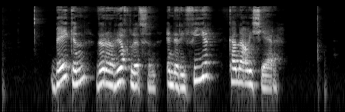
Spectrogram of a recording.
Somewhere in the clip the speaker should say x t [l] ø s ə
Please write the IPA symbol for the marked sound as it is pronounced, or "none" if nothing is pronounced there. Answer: l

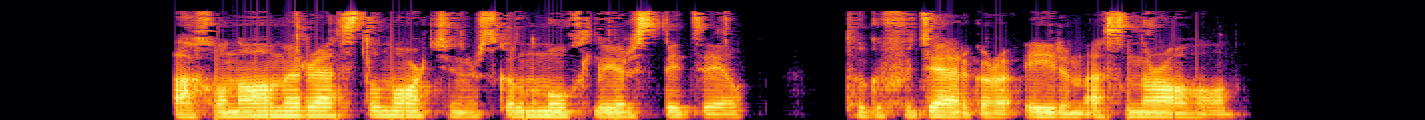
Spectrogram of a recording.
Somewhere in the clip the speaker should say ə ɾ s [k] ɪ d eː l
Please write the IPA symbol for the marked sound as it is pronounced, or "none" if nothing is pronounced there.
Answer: p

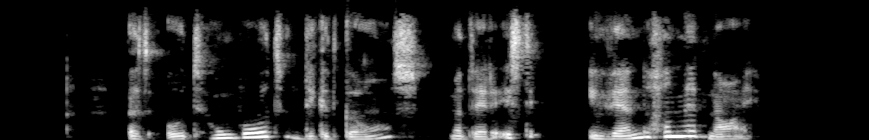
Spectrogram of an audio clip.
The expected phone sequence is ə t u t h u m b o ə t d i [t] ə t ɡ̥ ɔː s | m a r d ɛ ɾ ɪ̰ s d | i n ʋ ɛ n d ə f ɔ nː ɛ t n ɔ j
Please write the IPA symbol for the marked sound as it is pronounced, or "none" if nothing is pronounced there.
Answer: k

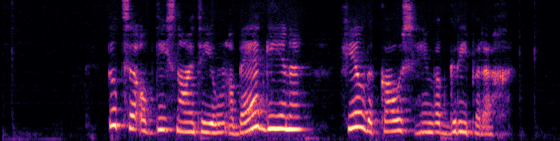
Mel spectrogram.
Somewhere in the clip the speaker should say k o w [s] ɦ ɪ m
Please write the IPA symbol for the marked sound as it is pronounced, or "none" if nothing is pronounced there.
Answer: s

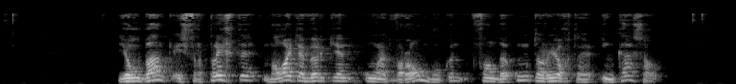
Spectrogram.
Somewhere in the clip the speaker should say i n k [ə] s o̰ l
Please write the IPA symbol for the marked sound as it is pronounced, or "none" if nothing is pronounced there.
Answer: a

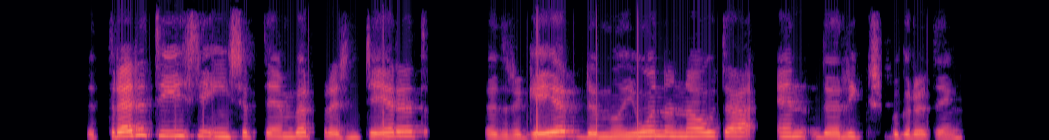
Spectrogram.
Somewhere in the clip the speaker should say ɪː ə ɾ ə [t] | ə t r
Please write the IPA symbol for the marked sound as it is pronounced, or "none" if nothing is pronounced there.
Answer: t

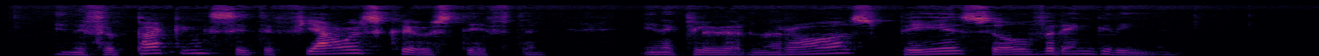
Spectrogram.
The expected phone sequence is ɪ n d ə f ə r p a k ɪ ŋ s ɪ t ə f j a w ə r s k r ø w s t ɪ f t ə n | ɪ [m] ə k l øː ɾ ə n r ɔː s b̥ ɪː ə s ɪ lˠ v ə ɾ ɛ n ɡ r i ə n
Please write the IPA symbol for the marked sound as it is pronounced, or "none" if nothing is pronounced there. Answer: n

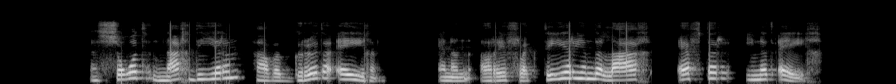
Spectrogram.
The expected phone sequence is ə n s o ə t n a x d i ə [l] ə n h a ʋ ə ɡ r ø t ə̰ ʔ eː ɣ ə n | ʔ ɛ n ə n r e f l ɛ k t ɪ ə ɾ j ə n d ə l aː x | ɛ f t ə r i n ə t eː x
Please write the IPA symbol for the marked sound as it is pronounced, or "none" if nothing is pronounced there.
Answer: ɾ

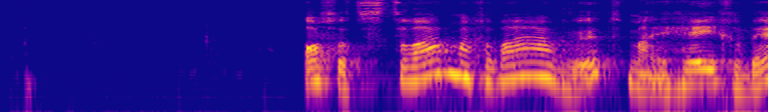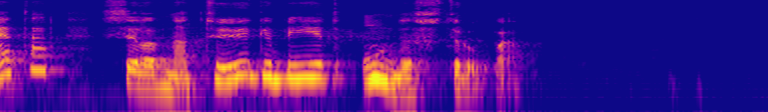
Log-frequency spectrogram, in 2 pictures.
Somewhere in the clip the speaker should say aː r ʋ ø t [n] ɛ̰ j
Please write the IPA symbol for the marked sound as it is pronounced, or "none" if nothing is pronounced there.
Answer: m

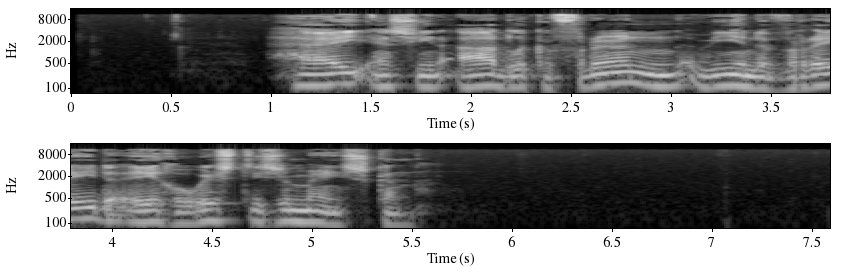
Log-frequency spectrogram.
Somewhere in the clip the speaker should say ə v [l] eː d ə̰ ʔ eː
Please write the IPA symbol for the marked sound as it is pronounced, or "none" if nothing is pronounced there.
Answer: r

